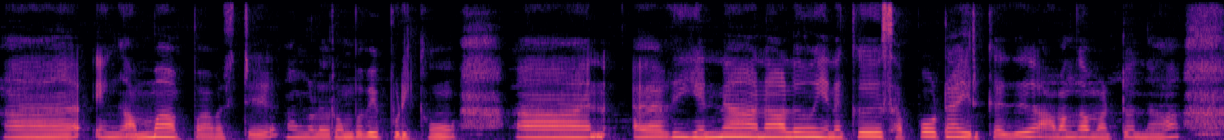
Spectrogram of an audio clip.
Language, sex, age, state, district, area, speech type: Tamil, female, 30-45, Tamil Nadu, Pudukkottai, rural, spontaneous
